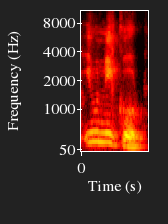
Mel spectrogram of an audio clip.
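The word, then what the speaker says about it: Unicode: এবং 3 নাম্বারটাকে একসঙ্গে উচ্চারণ করবা, এটার নাম হবে ইউনিকোড।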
